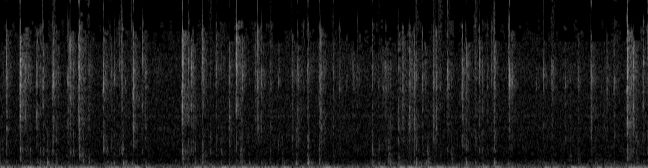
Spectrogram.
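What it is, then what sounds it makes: Laptop keyboard being typed on. Fingertips of both hands tap the black plastic keys of a solid silver aluminium laptop resting on a white desk. Quick, bright clicks run together in a steady stream of typing over a deep, low hum.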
